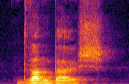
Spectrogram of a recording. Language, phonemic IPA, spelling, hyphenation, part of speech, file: Dutch, /ˈdʋɑŋ.bœy̯s/, dwangbuis, dwang‧buis, noun, Nl-dwangbuis.ogg
- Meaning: 1. straitjacket 2. tight, cumbersome constraints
